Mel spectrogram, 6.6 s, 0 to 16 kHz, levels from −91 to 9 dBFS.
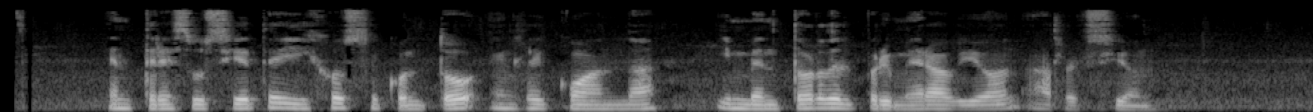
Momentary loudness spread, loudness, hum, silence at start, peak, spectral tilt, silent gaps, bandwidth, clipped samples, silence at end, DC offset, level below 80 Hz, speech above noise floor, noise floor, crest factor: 11 LU; -23 LUFS; none; 0.55 s; -4 dBFS; -6.5 dB/octave; none; 11.5 kHz; under 0.1%; 0.8 s; under 0.1%; -68 dBFS; 30 dB; -52 dBFS; 18 dB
